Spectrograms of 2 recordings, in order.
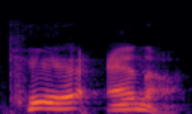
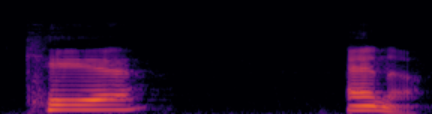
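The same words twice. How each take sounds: First: "Care Anna" higher and loud, falling on care; foreign greeting. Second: "Care" rising, pause, then "Anna" falling; split greeting. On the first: Quizmaster demonstrating a greeting to the players, high and loud. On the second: Quizmaster repeating the greeting slowly, broken in two. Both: Shown as a demonstration. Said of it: "When you greet someone with".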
